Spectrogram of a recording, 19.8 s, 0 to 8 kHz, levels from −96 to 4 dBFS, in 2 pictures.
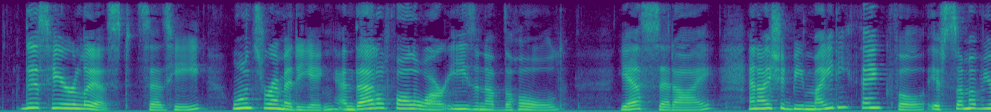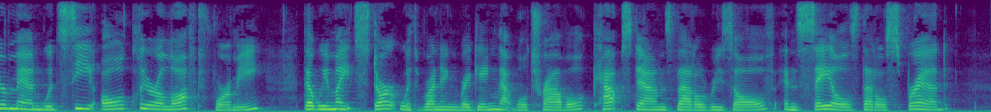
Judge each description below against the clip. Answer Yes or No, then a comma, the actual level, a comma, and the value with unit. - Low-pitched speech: No, high, 220 Hz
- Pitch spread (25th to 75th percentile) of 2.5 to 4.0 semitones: No, average, 5.3 semitones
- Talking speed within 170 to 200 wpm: No, average, 160 wpm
